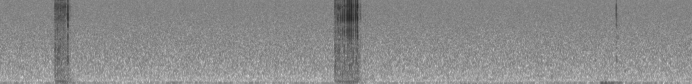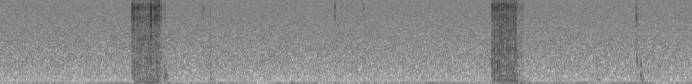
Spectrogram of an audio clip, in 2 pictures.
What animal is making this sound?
Chorthippus bornhalmi, an orthopteran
